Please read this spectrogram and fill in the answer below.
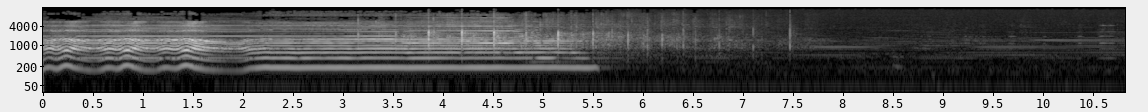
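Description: Female Carnatic vocalist singing richly ornamented phrases with wavering, oscillating pitch, then holding one long note for a few seconds as the piece closes. A run of sharp strikes sounds under the held note, and the music then fades to a low hush.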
